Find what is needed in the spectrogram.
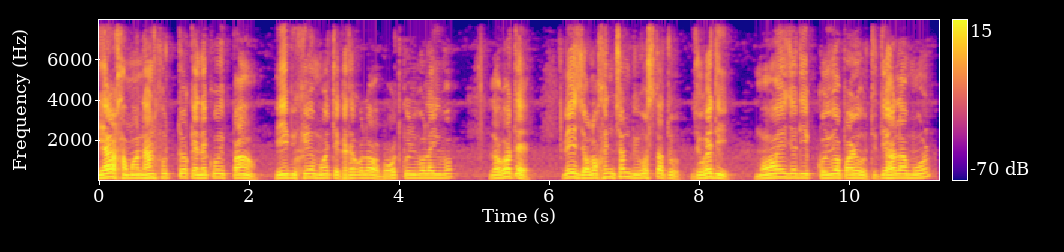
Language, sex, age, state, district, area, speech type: Assamese, male, 45-60, Assam, Majuli, rural, spontaneous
